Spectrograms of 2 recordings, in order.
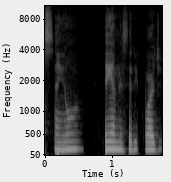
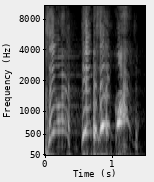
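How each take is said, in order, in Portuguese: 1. A voz está baixa e suave. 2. A voz está no volume mais alto. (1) "Então você começa a oração" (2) "Elevando a sua voz cada vez mais. Na terceira vez você fala"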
